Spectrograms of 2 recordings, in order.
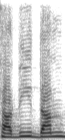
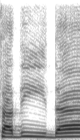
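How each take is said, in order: First: The word ends with a final n sound. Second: The word ends on an open a vowel. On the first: The speaker calls it wrong. "সাদি দান বলে থামবো" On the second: The speaker calls it right. "সাদিদা বলে থামতে হবে"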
